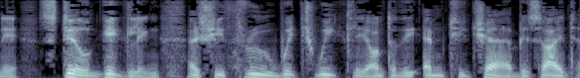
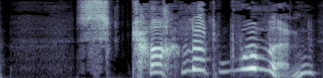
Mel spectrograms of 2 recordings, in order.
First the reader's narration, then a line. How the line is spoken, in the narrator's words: she repeated, shaking with suppressed giggles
